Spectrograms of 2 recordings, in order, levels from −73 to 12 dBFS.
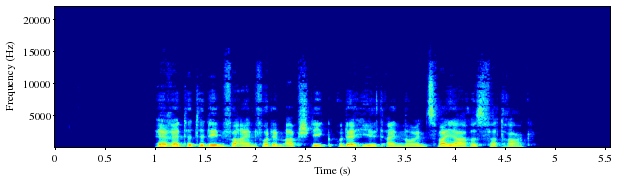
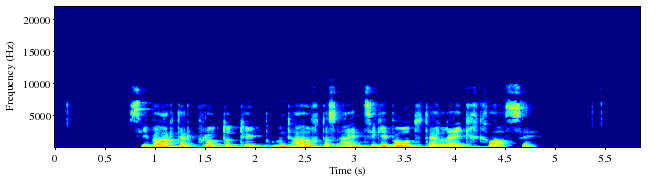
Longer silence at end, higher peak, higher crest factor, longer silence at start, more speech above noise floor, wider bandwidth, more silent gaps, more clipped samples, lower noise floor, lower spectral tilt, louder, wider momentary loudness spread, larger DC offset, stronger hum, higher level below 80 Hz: second, 0.9 s vs 1.05 s; about the same, -2 dBFS vs -2 dBFS; about the same, 20 dB vs 18 dB; first, 1 s vs 0.75 s; first, over 70 dB vs 64 dB; first, 14 kHz vs 10 kHz; neither; neither; first, under -90 dBFS vs -83 dBFS; about the same, -5.5 dB/octave vs -5 dB/octave; about the same, -21 LUFS vs -19 LUFS; about the same, 8 LU vs 7 LU; neither; neither; about the same, -56 dBFS vs -54 dBFS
